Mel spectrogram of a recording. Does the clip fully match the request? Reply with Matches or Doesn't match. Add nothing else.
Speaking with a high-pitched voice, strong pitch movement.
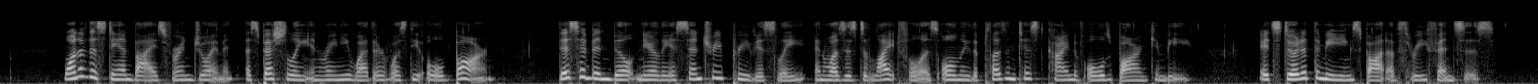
Doesn't match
